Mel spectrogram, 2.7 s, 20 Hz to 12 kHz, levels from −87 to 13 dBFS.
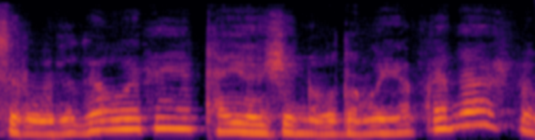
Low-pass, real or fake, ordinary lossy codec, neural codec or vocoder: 10.8 kHz; fake; AAC, 64 kbps; codec, 44.1 kHz, 3.4 kbps, Pupu-Codec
